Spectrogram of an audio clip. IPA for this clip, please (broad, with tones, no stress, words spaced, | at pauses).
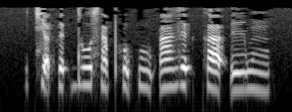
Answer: t͡ɕä̰˦˨θɛ˦ʔdo˦sʰã˦˨ pʰo̰˦˨pu˨ʔã˦zɛ˦ʔ kä˨ ʔe˦ɪ̯wũ˨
